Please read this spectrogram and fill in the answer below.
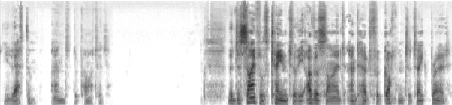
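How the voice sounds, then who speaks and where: Low-voiced man reading scripture dramatically. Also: lively intonation, unhurried, pauses often, a little mellow, husky, dry recording. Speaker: Bible reader.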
